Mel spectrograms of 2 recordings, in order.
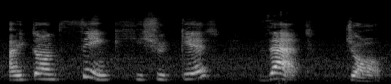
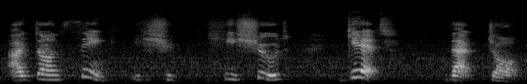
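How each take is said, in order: First: The strongest stress falls on the word that. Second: The strongest stress falls on the word get. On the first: He should get a different job. "Él debería conseguir otro trabajo" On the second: He should have to earn or deserve the job. "Él debería tener que ganarse otro o ser digno de ese trabajo"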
